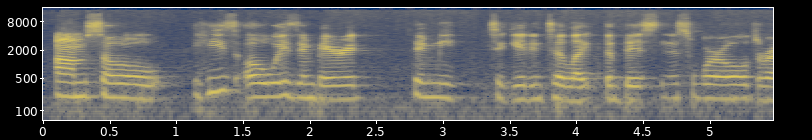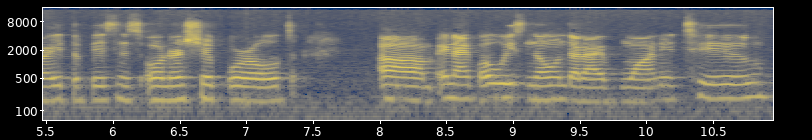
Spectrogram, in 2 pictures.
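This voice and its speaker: A woman in her thirties from the Dominican Republic, a native Spanish speaker, talking casually as a guest in an interview, relaxed and conversational, with frequent pauses. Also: on the low side.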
